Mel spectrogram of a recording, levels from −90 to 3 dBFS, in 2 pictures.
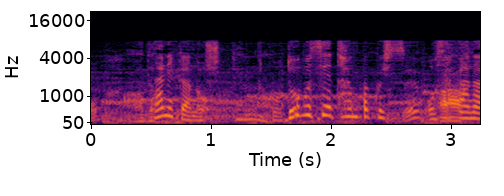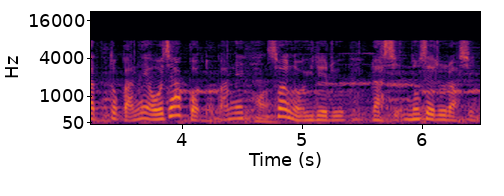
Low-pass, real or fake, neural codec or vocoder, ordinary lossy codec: none; fake; codec, 16 kHz, 8 kbps, FreqCodec, larger model; none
